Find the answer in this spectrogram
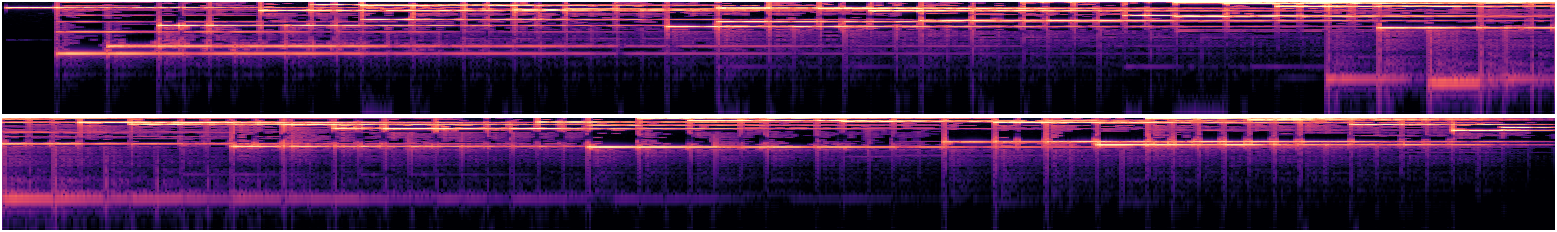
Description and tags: I found in this VSTi, if you change the program while a note is still playing it triggers a lot of interesting glitches.
arpeggio, glitch, error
